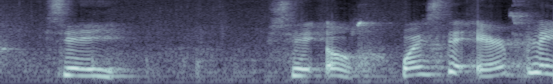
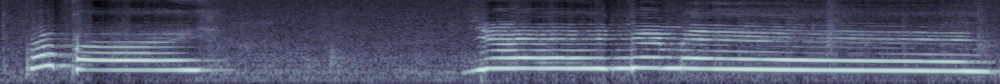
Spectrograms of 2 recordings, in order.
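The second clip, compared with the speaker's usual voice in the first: excited cheer; 11 semitones higher, much slower than usual. Real, not acted. Cheering baby at end.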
